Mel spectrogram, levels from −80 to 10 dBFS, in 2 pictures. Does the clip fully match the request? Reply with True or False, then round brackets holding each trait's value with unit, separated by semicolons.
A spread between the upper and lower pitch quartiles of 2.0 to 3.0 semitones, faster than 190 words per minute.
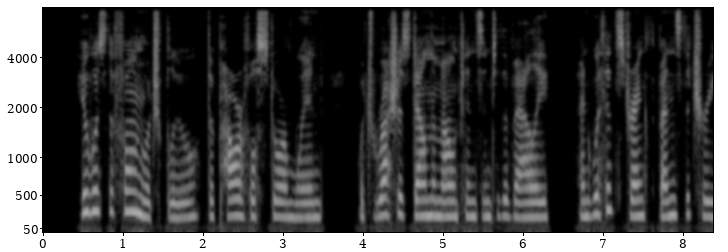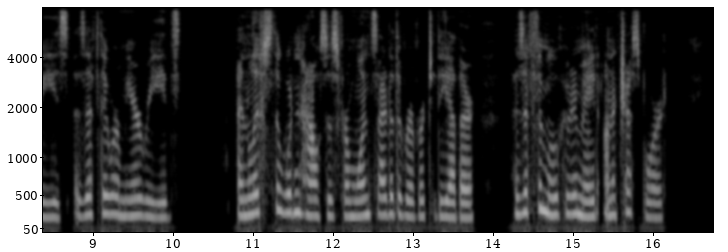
True (2.5 semitones; 200 wpm)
